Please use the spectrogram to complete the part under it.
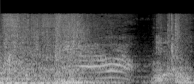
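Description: A large creature runs forward with heavy thudding footsteps.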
